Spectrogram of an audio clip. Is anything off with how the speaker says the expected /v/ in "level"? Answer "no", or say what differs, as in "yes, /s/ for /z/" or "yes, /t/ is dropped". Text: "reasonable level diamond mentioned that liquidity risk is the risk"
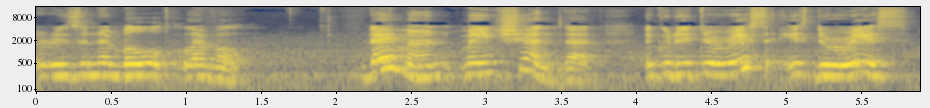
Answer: no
